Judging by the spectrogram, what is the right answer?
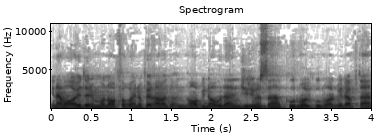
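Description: A man speaks at a very fast pace. Behind him, the background is quiet. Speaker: lecturer at religious gathering. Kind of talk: lecture. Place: hall. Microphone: studio mic.

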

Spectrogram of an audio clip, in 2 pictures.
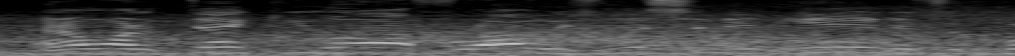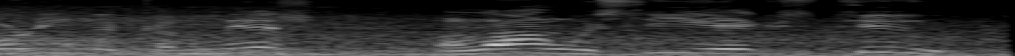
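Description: Loud background noise runs throughout. Over it, a man is talking. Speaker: radio host promoting an event. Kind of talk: promotional announcement. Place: street. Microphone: phone near.

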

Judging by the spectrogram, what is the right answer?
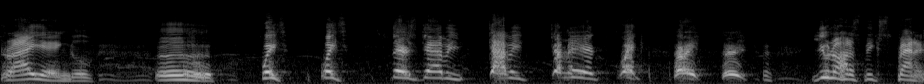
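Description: The voice is raised and projected, with lively intonation. Delivery is fairly slow, broken by long, frequent pauses. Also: man, extremely high pitch for a man. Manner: exasperated, bossy.

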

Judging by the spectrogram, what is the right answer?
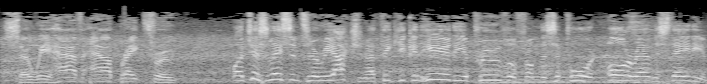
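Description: An excited man, high-pitched for a man, with lively intonation and very even loudness over noticeable background noise. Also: moderate pace. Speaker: co-commentator, analyst. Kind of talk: live football commentary. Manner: excited, exclamatory on goals; measured, analytical.

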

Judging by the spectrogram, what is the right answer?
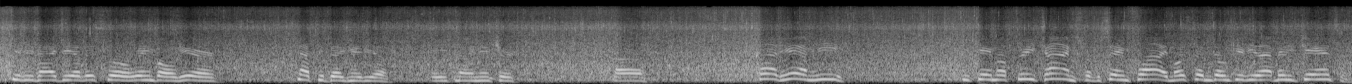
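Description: Speech comes at a moderate pace with long, frequent pauses. The sound is dry with no echo, over loud background noise. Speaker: fly fishing guide. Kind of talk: casual outdoor commentary. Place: waterside.

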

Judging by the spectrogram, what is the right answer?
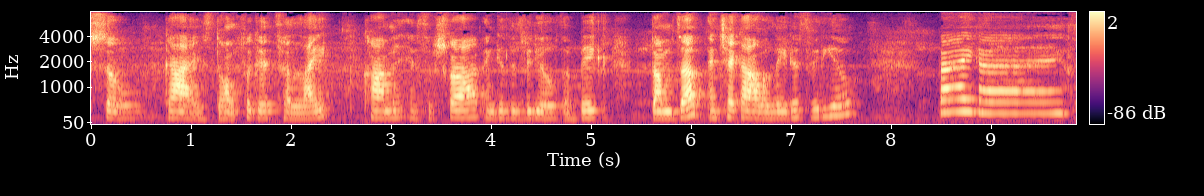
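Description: A woman with lively intonation speaks at a fairly slow pace over light background noise. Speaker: vlogger. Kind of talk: casual vlog chat. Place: home room. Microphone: phone near.

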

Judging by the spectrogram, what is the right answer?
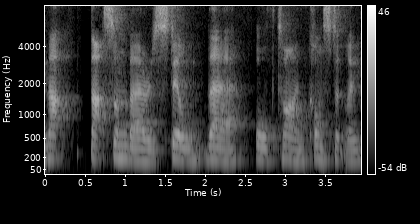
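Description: Speaking at a fairly slow pace, a woman keeps a monotone, flat intonation at a fairly low pitch. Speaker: PhD student, co-host. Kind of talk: interview, conversational. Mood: reflective, concerned. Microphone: video call.

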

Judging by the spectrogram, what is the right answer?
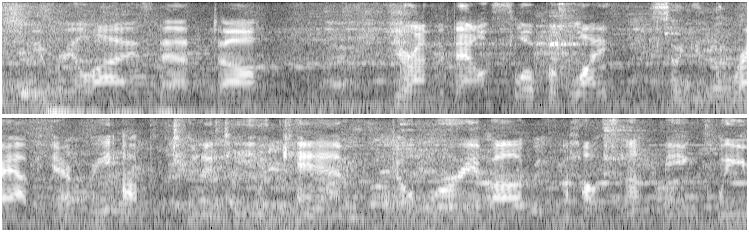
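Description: Loud music plays in the background as the voice moves at a fairly slow pace. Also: woman. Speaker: vlogger. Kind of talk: casual talk to camera. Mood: cheerful, content, reflective. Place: cafe. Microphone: phone near.

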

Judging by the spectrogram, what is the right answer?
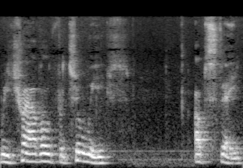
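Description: A woman with an American accent speaks at a very slow pace, her pitch varying in an ordinary way. The room echo is audible, and there is light background noise. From Brooklyn, New York. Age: 80s+. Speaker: great-grandmother. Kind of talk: interview answer. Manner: hesitant, halting. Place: kitchen. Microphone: phone near.

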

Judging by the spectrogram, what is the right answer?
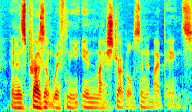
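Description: A man talking at a moderate pace. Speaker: preacher. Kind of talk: sermon. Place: church.

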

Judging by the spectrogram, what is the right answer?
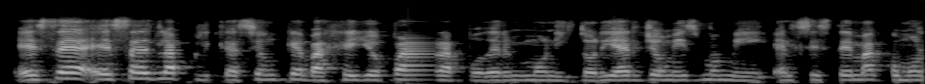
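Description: This is an ordinary speaking voice from a woman, fairly high in pitch with ordinary variation. She goes at a fairly quick pace against a quiet background. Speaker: community committee member. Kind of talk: meeting comment. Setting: video call. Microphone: video call.

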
